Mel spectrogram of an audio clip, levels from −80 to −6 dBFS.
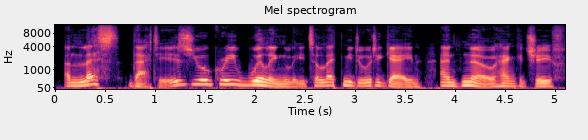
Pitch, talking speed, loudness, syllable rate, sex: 125 Hz, 175 wpm, -18 LUFS, 4.7 syllables/s, male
